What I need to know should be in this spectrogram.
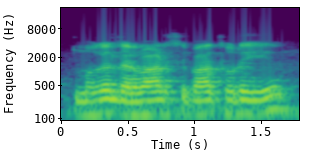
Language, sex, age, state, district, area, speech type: Urdu, male, 30-45, Delhi, South Delhi, urban, spontaneous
